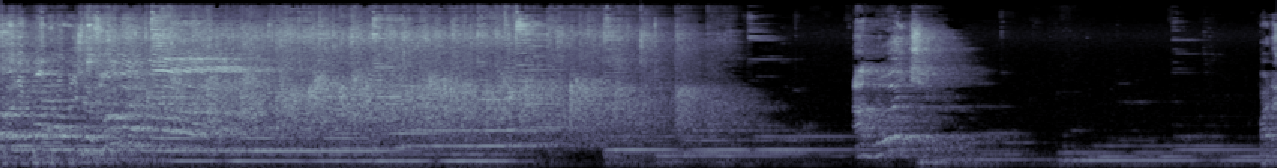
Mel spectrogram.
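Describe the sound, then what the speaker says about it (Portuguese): A church congregation applauds at a Portuguese-language sermon, broad sustained clapping for about six seconds with music tones underneath, then fading as the room quiets and a voice returns. "Dá uma salva de palmas em nome de Jesus."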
